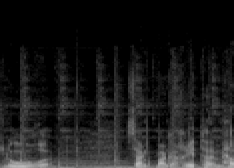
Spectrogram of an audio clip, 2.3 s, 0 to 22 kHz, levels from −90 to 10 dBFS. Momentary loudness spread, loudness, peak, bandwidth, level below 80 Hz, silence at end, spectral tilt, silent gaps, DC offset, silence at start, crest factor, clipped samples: 19 LU; -26 LUFS; -6 dBFS; 14 kHz; -42 dBFS; 0 s; -7.5 dB/octave; none; under 0.1%; 0 s; 20 dB; under 0.1%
